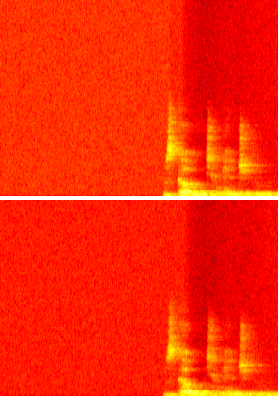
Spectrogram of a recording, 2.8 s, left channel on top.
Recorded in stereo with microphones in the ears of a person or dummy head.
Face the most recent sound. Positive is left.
turn(degrees=40)  # may be behind; listen again after turning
